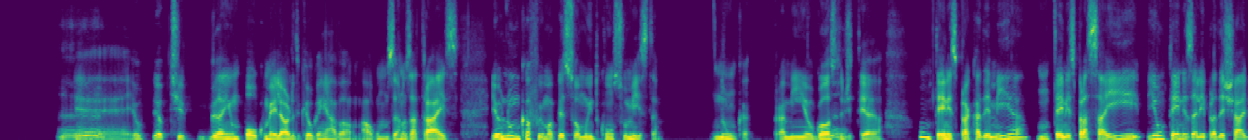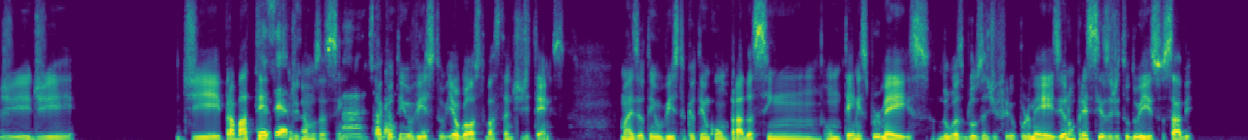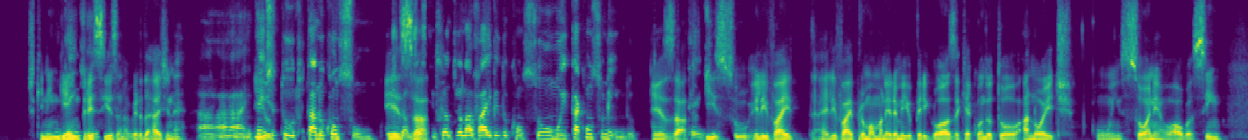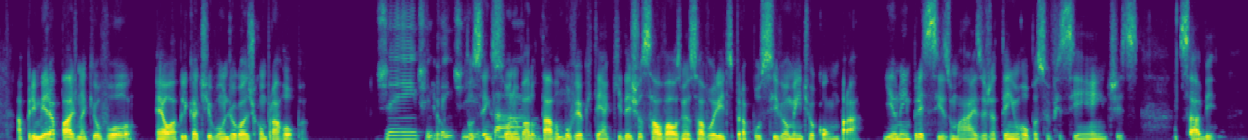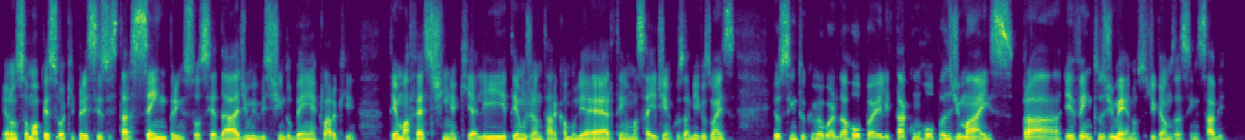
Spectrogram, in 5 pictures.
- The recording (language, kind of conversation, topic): Portuguese, advice, Como você pode simplificar a vida e reduzir seus bens materiais?
- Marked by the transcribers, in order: unintelligible speech; in English: "vibe"; tapping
